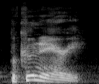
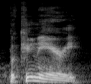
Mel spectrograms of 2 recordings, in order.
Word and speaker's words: pecuniary: Pecunary. Wait. Pecuniary. Pecuniary.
